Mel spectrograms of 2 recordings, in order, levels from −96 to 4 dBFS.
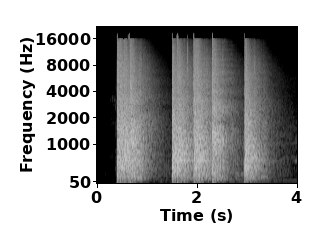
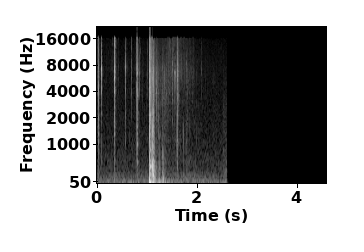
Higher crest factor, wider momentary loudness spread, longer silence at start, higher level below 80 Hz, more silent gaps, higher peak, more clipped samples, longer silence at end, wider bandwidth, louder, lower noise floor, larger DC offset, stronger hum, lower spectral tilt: second, 16 dB vs 24 dB; second, 15 LU vs 18 LU; second, 0.4 s vs 1.05 s; second, -56 dBFS vs -30 dBFS; neither; second, -6 dBFS vs 0 dBFS; neither; second, 0.6 s vs 3.3 s; about the same, 18 kHz vs 17 kHz; about the same, -18 LUFS vs -20 LUFS; second, -58 dBFS vs -87 dBFS; neither; neither; second, -1 dB/octave vs -3 dB/octave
